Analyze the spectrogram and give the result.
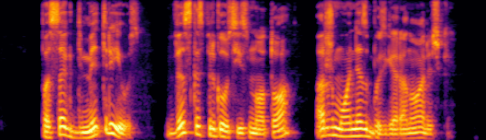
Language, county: Lithuanian, Alytus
